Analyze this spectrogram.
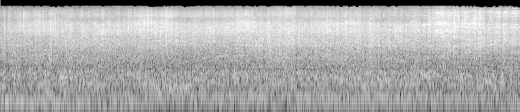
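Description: Empty covered hopper cars of a freight train rolling past at close range: steel wheels running on the rails make a steady, loud noise that is heaviest in the low end.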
